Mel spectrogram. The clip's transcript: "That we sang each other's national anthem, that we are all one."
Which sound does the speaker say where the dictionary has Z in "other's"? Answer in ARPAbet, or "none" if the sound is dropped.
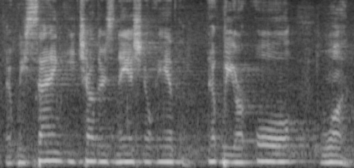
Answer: Z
